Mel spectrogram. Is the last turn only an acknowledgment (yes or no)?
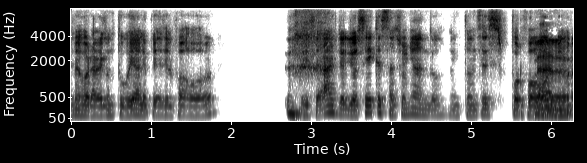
no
